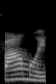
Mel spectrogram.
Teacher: My family, cái từ này phải có stress được không nào? Nó là family cho âm thứ nhất nha.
